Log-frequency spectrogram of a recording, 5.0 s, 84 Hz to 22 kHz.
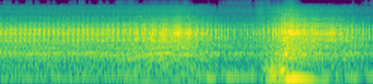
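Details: Nissan Note HR15DE: a sharp, ringing metallic tick over idle and blips, its rate rising with revs. It began after cleaning the injectors and intake with carb cleaner, is louder cold and eases as it warms, and the swirl flap was checked. Cause unknown.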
